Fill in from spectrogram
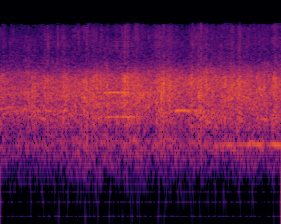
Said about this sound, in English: I need somebody to clap if you believe. If you need healing, I need you to clap if you believe. If you need deliverance, I need you to clap if you believe. If you need God to open a door in your family, I need you to clap if you believe.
